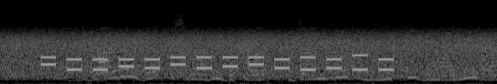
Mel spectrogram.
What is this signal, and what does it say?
DTMF, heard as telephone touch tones, dialled by machine, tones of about 150 ms, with phone line noise and speech in Dogri. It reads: 01174058042431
